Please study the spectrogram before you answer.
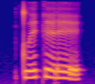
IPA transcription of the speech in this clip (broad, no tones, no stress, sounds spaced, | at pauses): tʷ e k e ɾ e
